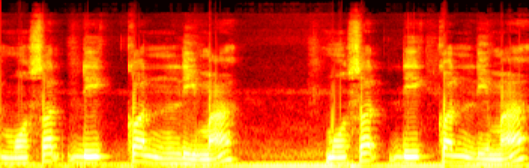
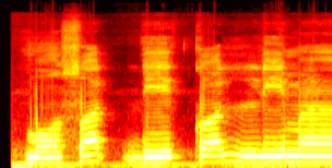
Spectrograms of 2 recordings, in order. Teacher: masukkan ke la yang asal Bacanya adalah musaddiqon lima musaddiqon limaah tanwin kita masukkan ke lam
